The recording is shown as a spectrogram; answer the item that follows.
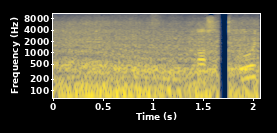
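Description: Steady low rumble of road vehicles and traffic noise beside a highway. The sound cuts out completely for a split second near the end.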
